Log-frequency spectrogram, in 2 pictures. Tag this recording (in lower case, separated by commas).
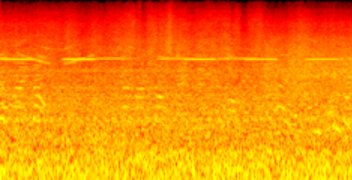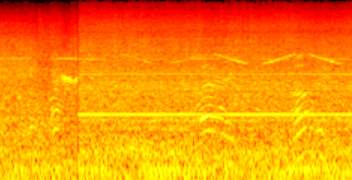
crackle, buzzer, speech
